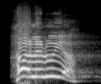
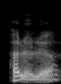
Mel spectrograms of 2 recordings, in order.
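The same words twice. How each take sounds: First: It is said loudly and forcefully. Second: It is said softly and weakly.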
